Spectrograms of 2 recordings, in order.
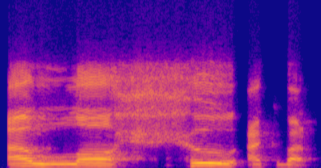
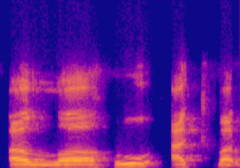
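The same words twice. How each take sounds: First: The h in Allahu is a harsh throaty sound. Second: The h in Allahu is a soft breathy sound. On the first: The speaker calls it wrong. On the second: The speaker calls it right. "Dia mesti Allahu akbar"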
